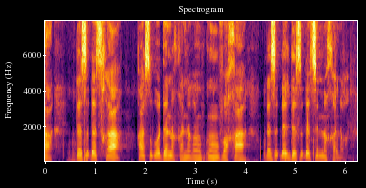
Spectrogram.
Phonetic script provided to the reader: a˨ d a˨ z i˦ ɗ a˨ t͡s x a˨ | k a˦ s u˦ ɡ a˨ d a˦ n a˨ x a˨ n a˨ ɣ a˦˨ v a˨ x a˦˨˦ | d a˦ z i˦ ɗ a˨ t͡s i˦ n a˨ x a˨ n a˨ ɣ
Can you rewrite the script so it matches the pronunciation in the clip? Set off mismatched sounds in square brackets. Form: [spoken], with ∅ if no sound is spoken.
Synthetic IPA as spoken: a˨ d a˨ z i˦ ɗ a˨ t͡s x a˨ | k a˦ s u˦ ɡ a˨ d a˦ n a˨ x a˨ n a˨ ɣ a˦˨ v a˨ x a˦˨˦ | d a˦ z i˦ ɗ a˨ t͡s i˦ n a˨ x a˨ n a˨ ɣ

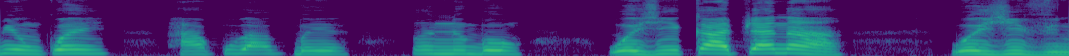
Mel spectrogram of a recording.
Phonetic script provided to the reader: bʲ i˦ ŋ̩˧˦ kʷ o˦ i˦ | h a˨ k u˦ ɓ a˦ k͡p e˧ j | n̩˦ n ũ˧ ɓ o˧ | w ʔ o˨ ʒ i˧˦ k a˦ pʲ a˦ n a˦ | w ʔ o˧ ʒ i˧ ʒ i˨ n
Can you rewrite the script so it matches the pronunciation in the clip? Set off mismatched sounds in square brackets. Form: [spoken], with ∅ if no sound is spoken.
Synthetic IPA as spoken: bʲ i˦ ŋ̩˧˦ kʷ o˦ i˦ | h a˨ k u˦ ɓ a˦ k͡p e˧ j | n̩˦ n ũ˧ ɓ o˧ | w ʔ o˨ ʒ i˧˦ k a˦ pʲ a˦ n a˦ | w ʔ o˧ ʒ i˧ [v] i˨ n

